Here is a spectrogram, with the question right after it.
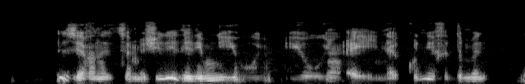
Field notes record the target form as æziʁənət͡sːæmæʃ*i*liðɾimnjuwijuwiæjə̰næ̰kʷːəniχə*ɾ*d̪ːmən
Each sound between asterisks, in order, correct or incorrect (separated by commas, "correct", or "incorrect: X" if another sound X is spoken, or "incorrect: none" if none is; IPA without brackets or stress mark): correct, incorrect: none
